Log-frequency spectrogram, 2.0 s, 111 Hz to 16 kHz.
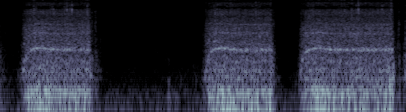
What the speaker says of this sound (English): So I'm going to run a scant 1/4 inch seam on this.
